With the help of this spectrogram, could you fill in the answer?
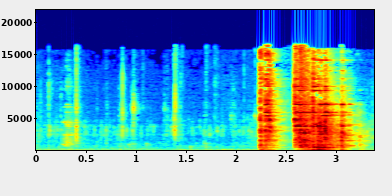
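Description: A few soft, scattered clinks give way to two loud, broad scraping bursts as drained beef dices are stirred into a pot with the heat turned off, with metal utensil sounds and no talking.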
